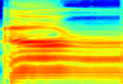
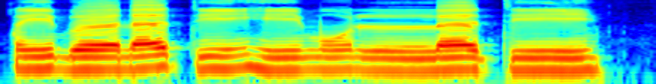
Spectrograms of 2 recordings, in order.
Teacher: Nah, di sini yaitu ada bacaan ikhfa hakiki, yang dimana suara nunnya dibaca dibaca dengan menyamarkan suara nunnya kepada huruf qaf. Karena huruf qaf agak jauh ya daripada makhraj huruf nun.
